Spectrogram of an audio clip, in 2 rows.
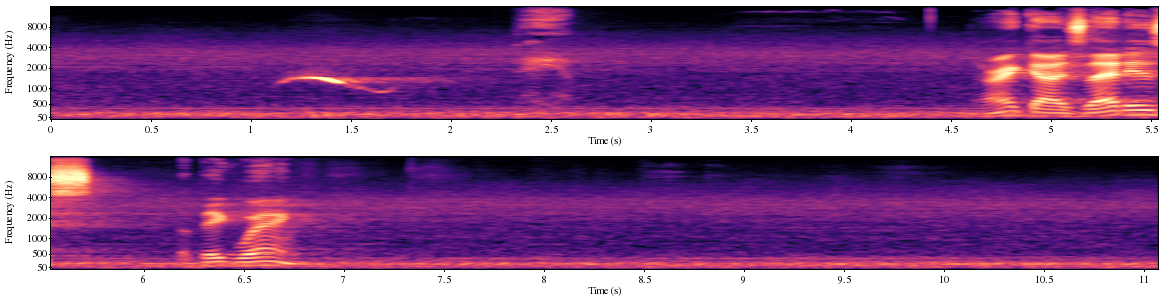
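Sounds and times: steady low hum: 0:00.0 - 0:11.0
person whistling: 0:01.1 - 0:02.0.

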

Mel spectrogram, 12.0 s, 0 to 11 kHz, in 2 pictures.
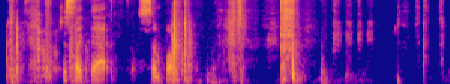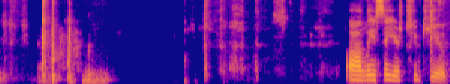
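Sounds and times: paper rustling and scraping: 0:02.8 - 0:03.4.

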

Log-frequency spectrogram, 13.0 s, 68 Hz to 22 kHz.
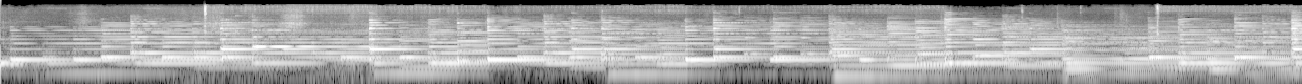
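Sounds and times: solo piano: 0:00.0 - 0:13.0.

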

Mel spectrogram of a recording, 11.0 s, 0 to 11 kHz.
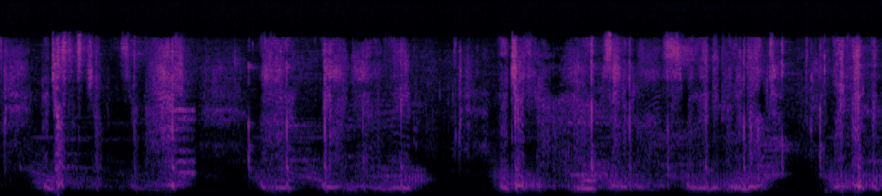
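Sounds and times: old man speaking slowly: 0:00.0 - 0:02.4.

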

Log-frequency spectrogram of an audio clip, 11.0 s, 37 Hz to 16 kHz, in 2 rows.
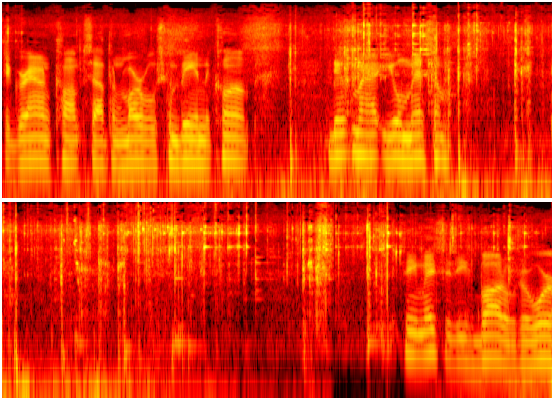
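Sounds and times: rake scraping stony soil: 0:01.5 - 0:07.1
glass and stones clinking: 0:03.3 - 0:11.0.

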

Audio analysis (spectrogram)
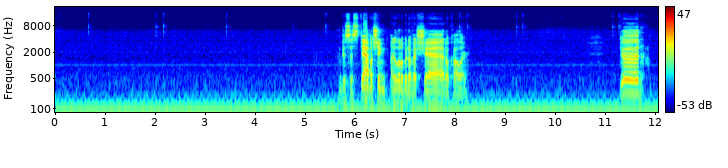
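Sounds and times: steady low hum: 0:00.0 - 0:12.0
computer mouse clicks: 0:02.0 - 0:02.3, 0:09.2 - 0:09.5, 0:11.1 - 0:11.3.

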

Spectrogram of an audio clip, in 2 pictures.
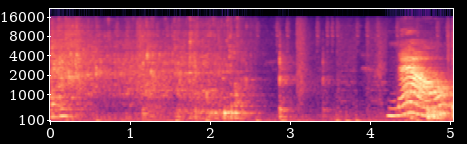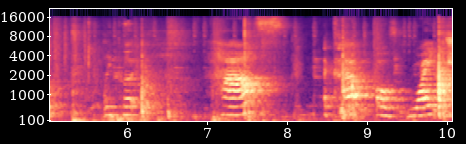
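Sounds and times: water pouring into glass jug: 0:00.0 - 0:02.6.

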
